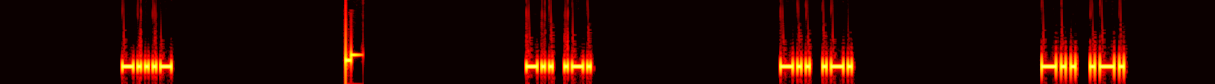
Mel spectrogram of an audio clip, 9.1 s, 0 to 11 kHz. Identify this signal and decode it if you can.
Morse code, heard as a keyed tone, about 37 wpm, 700 Hz. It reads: <BT> DR DR DR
